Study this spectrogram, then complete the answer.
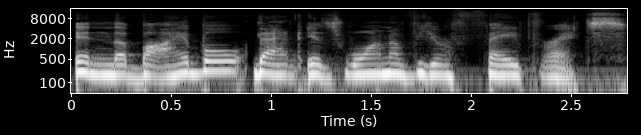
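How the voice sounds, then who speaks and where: Speaking at a moderate pace with an American accent, a woman with a fairly low pitch sounds somewhat breathy, with a dark, mellow tone and ordinary pitch variation. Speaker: radio host. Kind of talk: interview. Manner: halting with fillers.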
